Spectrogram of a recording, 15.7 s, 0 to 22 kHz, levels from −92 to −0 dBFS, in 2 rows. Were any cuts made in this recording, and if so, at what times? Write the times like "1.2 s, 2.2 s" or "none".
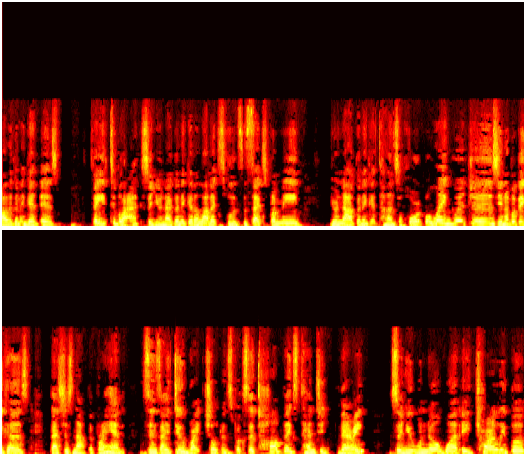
7.6 s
